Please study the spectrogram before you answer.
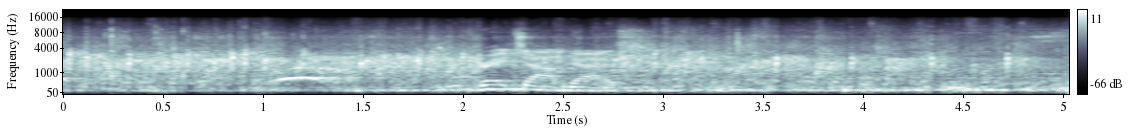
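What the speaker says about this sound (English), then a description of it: "give a big round of applause for John Panning" Audience applause for a fighter in a cage-fighting event, loud continuous clapping filling the room while someone speaks briefly over it.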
